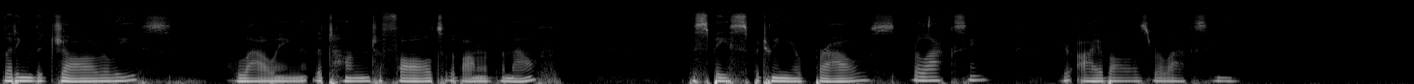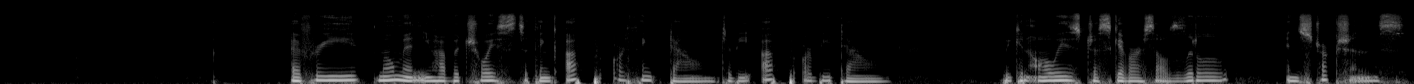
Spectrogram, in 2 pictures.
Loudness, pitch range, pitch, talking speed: -28 LUFS, 110-165 Hz, 150 Hz, 105 wpm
